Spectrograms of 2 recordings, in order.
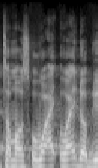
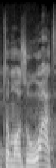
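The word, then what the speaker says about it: Thomas Wyatt: top ging equities are Thomas uh Thomas YW the Thomas wat actually that's the original pronunciation uh uh up there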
